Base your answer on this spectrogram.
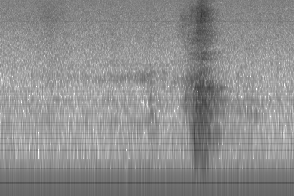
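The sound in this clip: A single short sneeze during a devotional recitation, one brief sharp burst standing out from a steady background hum.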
